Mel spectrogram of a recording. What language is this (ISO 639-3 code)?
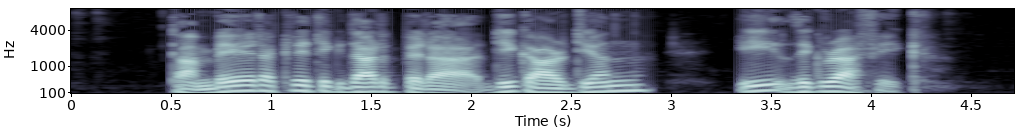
cat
